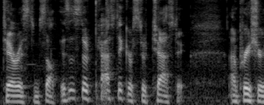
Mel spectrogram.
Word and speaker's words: stochastic: You know, he's a he's a he's a stochastic terrorist himself. Is it stochastic or stochastic?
